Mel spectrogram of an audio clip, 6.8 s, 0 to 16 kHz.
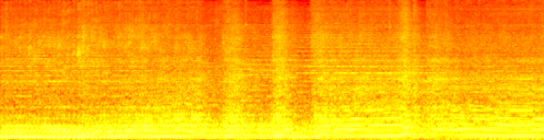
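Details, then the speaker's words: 1971 Honda CL350 twin, unrun for 20–30+ years, kickstarted after its ignition timing was set: it revs up and settles crisp and even, with no misses, knocks or rattles under music; a healthy running engine. "But did you hear how crisp that thing sounds? I mean, who knows how long this has been asleep? I'd say probably 20, 30 years. And she fired right up with the kickstart."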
